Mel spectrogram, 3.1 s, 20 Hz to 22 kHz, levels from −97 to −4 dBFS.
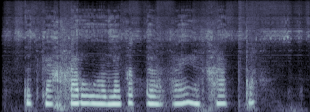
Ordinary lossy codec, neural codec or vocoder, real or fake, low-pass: none; codec, 44.1 kHz, 1.7 kbps, Pupu-Codec; fake; none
